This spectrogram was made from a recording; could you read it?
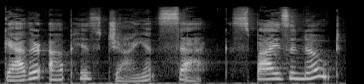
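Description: A woman narrates a picture book for young children at a very leisurely pace. Her pitch rises and dips in a lively way. She stretches words and leaves dramatic pauses for effect. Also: creaky. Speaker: children's story reader.

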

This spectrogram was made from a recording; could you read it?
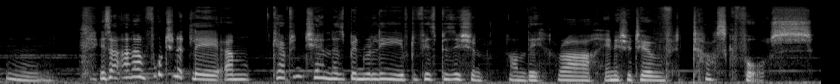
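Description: A woman's voice: on the high side, animated, normal speed, faint music behind. A woman playing a cold, officious corporate enforcement officer in an audio drama, speaking in a formal, curt, bureaucratic way. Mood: cool, official.

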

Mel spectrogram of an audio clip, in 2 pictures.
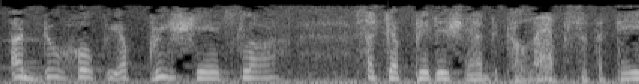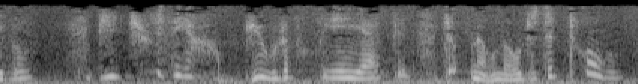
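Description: An actress playing an excitable, meddling middle-aged mother, effusive and fluttery, in 1950s radio drama. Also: on the high side, moderate pace, music in the background. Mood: delighted, anxious. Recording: muffled 1950s radio broadcast.

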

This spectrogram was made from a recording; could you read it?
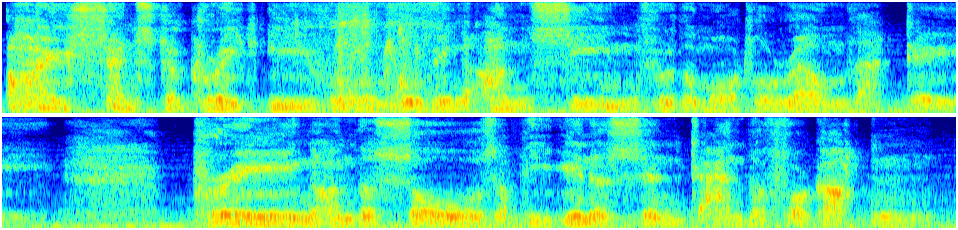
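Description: Demonic spirit, gravelly rasp, grim menace, loud music behind. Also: male voice, low voice, very animated, a little slow, full character voice. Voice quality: gravelly, rasping. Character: demonic flaming-skull spirit avenger, grim. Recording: game cutscene with loud score.

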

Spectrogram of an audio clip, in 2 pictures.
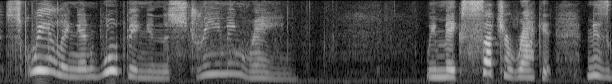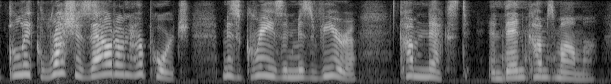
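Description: A woman reading a picture book aloud in an expressive, dramatic manner. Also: high-pitched, no echo. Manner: animated, dramatic, varies from hushed to exuberant. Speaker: storybook reader.

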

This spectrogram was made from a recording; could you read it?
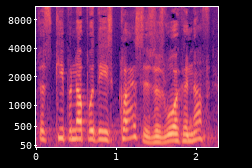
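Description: Earnest young lad, high animated voice. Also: male voice, a little fast. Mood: weary, wistful. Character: earnest Scottish working lad longing for the sea. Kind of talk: old-time radio drama acting.

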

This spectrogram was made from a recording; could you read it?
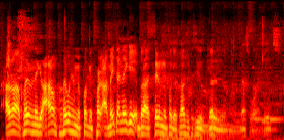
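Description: A man's voice: medium pitch, racing. A young man in voice chat during a basketball video game, heated and defensive. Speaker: gamer in voice chat.

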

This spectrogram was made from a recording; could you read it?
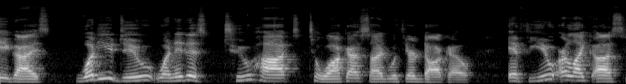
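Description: A man's voice: a little high, pushed and bright. A man hosting a casual vlog, talking to viewers in an upbeat, chatty way as he strolls through a shopping mall. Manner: upbeat, chatty, addresses viewers as you guys. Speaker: vlog host.

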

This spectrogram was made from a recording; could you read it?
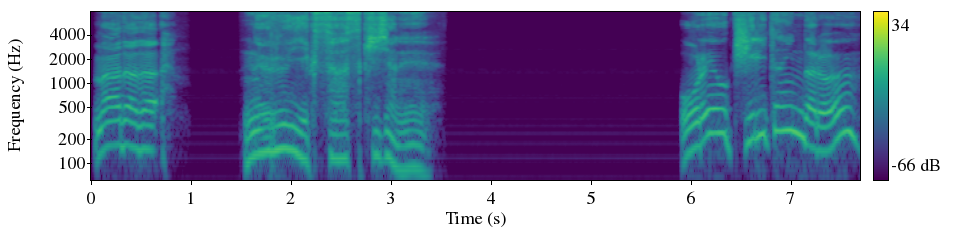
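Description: A cocky young samurai warlord for a video game. He drawls slowly with rough swagger, swinging widely in pitch and tossing in English catchphrases. The sound is dry and close. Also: sing-song, dry recording, exaggerated voice. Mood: cocky, taunting. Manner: swaggering, rough tough-guy speech peppered with English catchphrases. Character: cocky, cool young male samurai warlord, swaggering one-eyed dragon. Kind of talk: video game battle voice lines.

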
